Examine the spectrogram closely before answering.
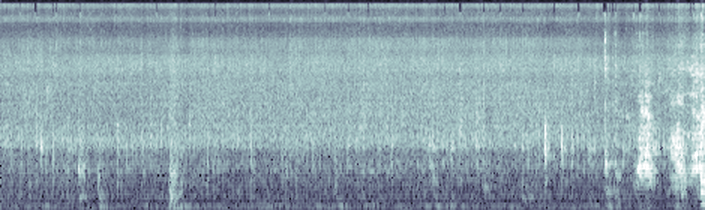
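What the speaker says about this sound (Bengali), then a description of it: "এখন কিছু সময় গ্রেভিটা খুব সুন্দরভাবে ফ্রাই করে নেব।" Gravy for egg curry frying in a pan, a steady soft sizzle with faint stirring clinks, growing louder and busier toward the end.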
